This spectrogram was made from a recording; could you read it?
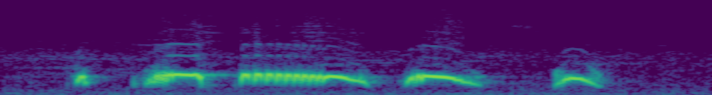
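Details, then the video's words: Female spotted dove's coo: a soft short note, then two-part phrasing of an arched coo and a long rolling descending croo, closing with two rounded arched notes. "cu mái gáy"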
